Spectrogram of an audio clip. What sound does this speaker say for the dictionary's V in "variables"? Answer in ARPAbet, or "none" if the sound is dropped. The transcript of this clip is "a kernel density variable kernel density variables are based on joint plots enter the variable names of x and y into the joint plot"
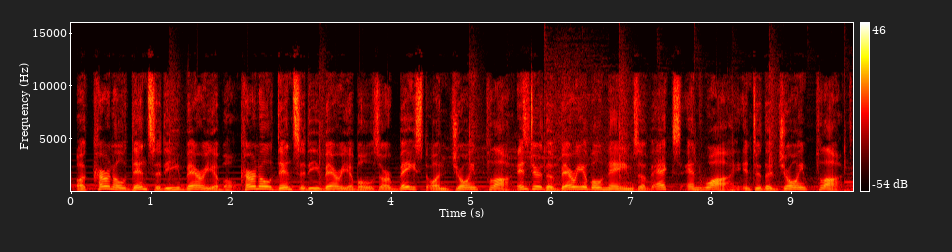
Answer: V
